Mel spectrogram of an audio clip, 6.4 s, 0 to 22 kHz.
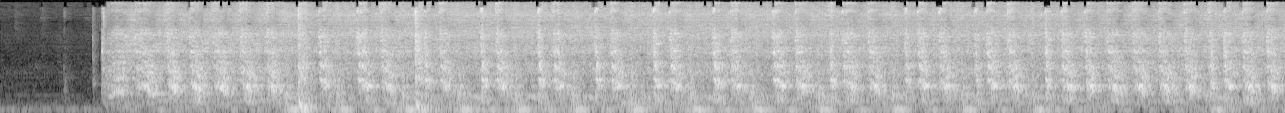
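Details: BMW K1200LT motorcycle during no-start testing of components: quick, even starter cranking at about four beats a second goes on and on, but the engine never catches; cause not confirmed.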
